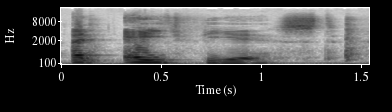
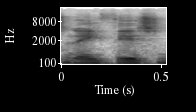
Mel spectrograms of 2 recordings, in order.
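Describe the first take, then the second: First: Drawn-out, slow mock of "an atheist"; mocking echo. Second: Said in the usual way. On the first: Real, not acted. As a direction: echo it slowly, mock-impressed. Mocks the line just read.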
